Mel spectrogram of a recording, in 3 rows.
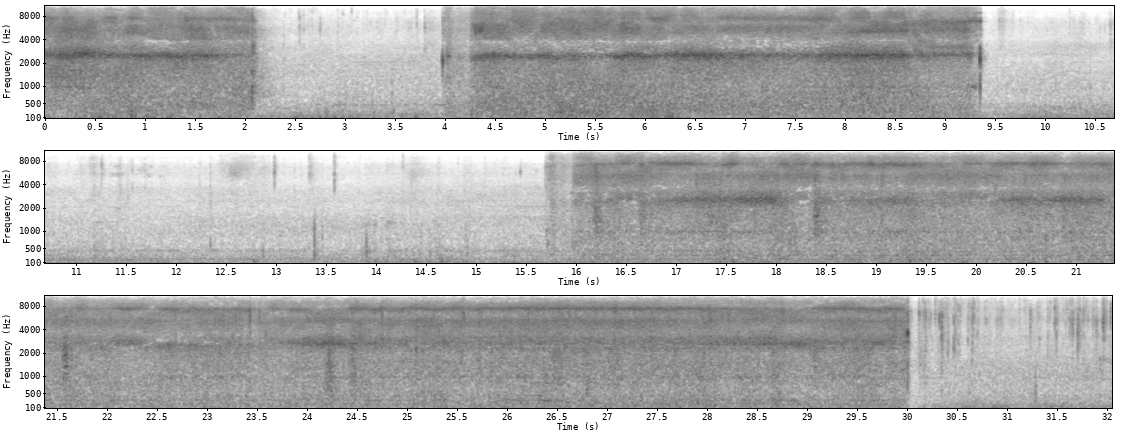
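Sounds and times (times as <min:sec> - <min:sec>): pressure washer spraying: 0:00.0 - 0:02.3, 0:04.0 - 0:09.4, 0:15.7 - 0:30.1.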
